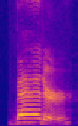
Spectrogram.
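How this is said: A D-like sound in the middle, clear R. "T in the middle is replaced by D"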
